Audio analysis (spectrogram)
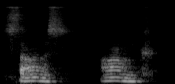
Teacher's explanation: मुख और नाक दोनों की सहायता से बोला जा रहा है · आपके नाक की भी सहारा लिया जा रहा है और आपके मुंह का भी सहारा सहारा लिया जा रहा है। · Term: अनुनासिक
